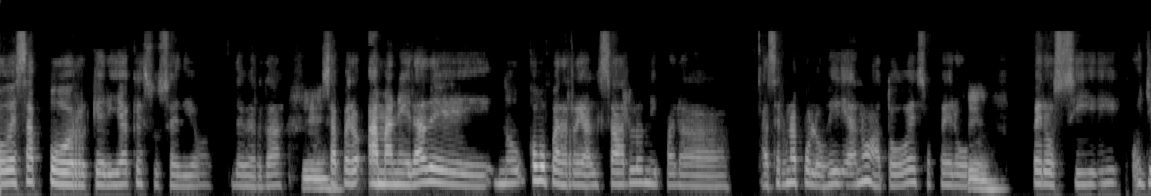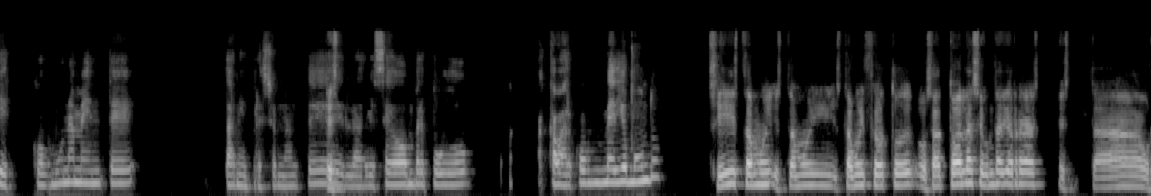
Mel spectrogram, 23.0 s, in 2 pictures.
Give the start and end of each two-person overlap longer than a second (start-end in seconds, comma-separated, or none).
none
